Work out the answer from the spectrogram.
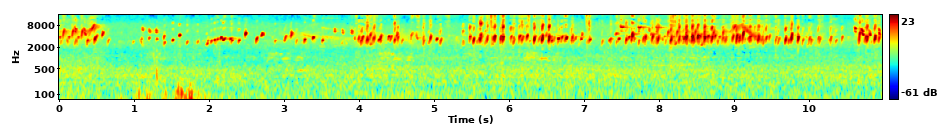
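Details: Goldfinch chicks of both sexes, stimulated to sing, begin with scattered tinkling notes and a low thump, then break into a long, rapid run of twittering chirps and trills.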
